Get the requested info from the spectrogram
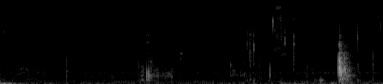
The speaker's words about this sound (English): Let me take a sip of my limeade.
